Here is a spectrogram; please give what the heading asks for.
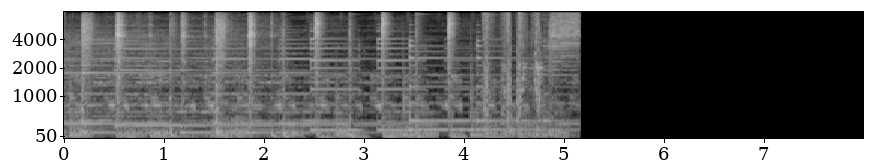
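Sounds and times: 
Roland SP-404MK2 drums: 0.0s - 5.2s
bass: 0.0s - 5.2s
guitar: 0.0s - 5.2s.

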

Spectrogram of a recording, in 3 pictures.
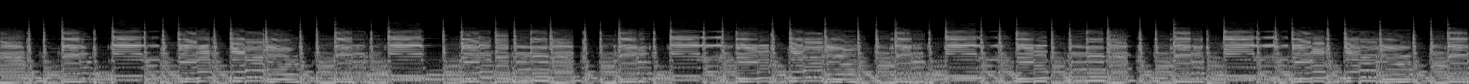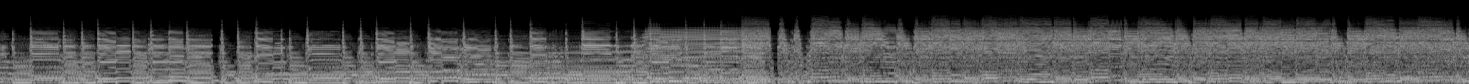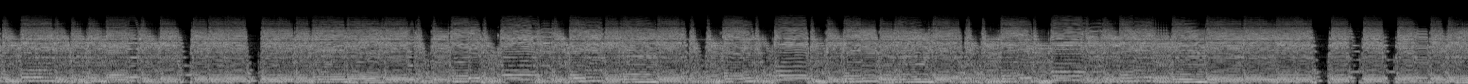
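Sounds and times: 
Source Audio Ultrawave SA 250 effects pedal tone: 0.0s - 44.0s.

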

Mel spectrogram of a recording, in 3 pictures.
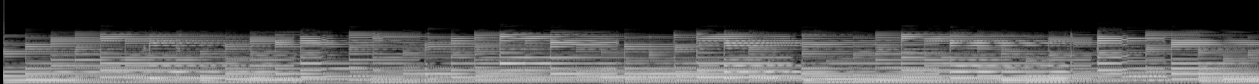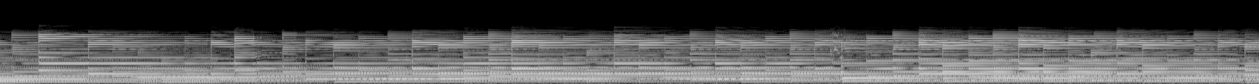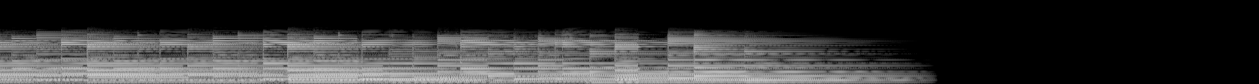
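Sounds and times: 
clean guitar picking on both pickups: 0.0s - 34.5s.

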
